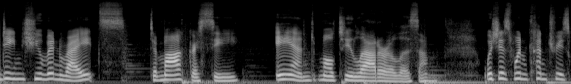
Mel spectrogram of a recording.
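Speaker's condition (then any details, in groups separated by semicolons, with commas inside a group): No condition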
